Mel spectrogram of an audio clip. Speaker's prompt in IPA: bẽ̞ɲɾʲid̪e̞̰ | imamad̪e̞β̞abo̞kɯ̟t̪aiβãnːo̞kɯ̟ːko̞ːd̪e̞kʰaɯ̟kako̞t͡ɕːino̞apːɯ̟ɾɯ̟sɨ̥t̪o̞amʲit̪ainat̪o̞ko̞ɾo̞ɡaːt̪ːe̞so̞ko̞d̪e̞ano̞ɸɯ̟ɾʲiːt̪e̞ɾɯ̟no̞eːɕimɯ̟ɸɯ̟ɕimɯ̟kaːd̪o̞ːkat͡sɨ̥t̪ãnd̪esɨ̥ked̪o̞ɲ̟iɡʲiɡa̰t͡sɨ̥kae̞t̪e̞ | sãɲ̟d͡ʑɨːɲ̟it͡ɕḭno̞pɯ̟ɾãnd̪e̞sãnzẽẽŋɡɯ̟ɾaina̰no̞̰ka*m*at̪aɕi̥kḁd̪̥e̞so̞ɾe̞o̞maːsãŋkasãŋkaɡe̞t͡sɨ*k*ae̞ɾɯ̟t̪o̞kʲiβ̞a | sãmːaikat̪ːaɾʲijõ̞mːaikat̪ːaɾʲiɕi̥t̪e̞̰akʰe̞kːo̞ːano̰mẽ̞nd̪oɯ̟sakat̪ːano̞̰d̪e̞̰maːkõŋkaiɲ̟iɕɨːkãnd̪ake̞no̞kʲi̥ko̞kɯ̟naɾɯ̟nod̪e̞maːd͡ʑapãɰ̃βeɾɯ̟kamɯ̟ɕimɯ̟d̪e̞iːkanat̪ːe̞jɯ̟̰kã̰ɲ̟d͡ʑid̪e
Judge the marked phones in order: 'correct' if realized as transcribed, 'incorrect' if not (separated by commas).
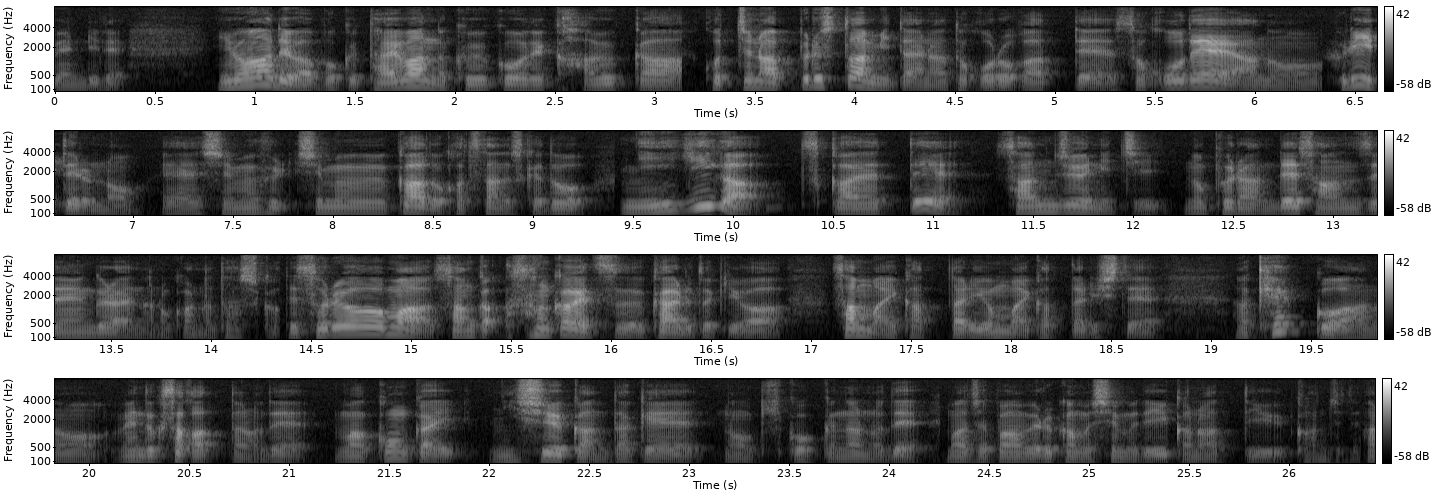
incorrect, correct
